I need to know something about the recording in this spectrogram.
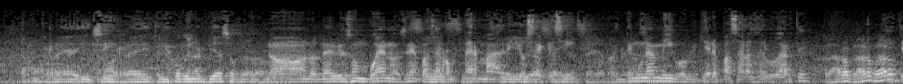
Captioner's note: speaking spanish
